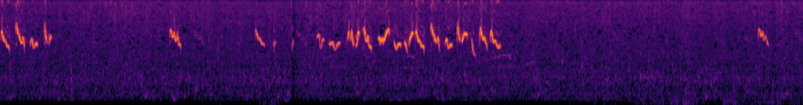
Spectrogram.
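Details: A white-eye opens with a few bright chirps, then pours out a rapid jumble of high, wavering, slurred notes for about two seconds before a lone chirp near the end.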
